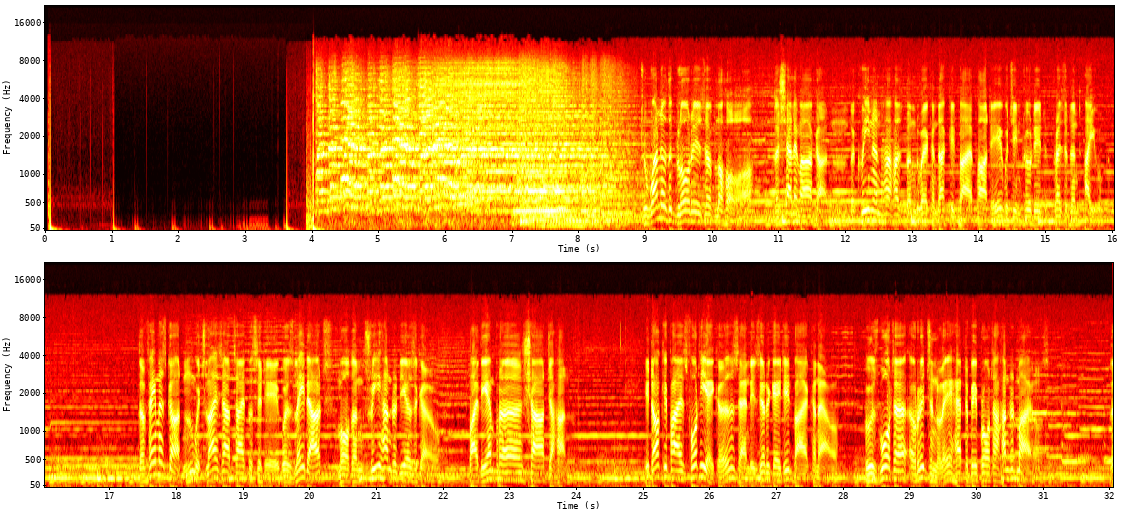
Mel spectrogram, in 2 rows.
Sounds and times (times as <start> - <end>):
Music: 3.9 - 32.0
Speech: 9.0 - 15.9, 17.5 - 23.9, 25.0 - 31.1.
